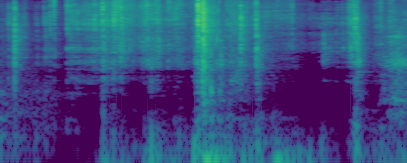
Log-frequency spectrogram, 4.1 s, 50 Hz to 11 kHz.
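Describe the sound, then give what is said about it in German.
Dry paper tearing, the first page ripping loose from the 30-year-old glued binding of an old comic magazine in several rough bursts with short pauses, the loudest rip near the middle, followed by softer crinkling and rustling. “Und das Geräusch, was ihr gerade gehört habt, ist tatsächlich die erste rausgefallene Seite.”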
